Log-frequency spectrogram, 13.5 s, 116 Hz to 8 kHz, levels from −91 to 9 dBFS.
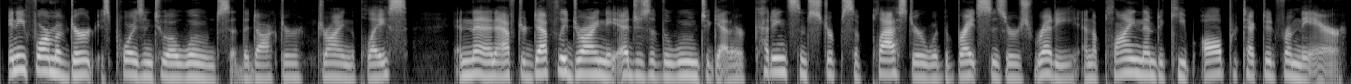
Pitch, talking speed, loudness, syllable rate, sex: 175 Hz, 205 wpm, -21 LUFS, 5.0 syllables/s, female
